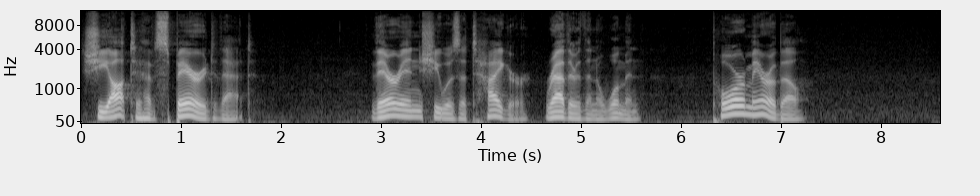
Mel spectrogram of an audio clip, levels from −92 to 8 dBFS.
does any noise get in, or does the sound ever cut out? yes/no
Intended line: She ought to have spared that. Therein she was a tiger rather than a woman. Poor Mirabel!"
no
